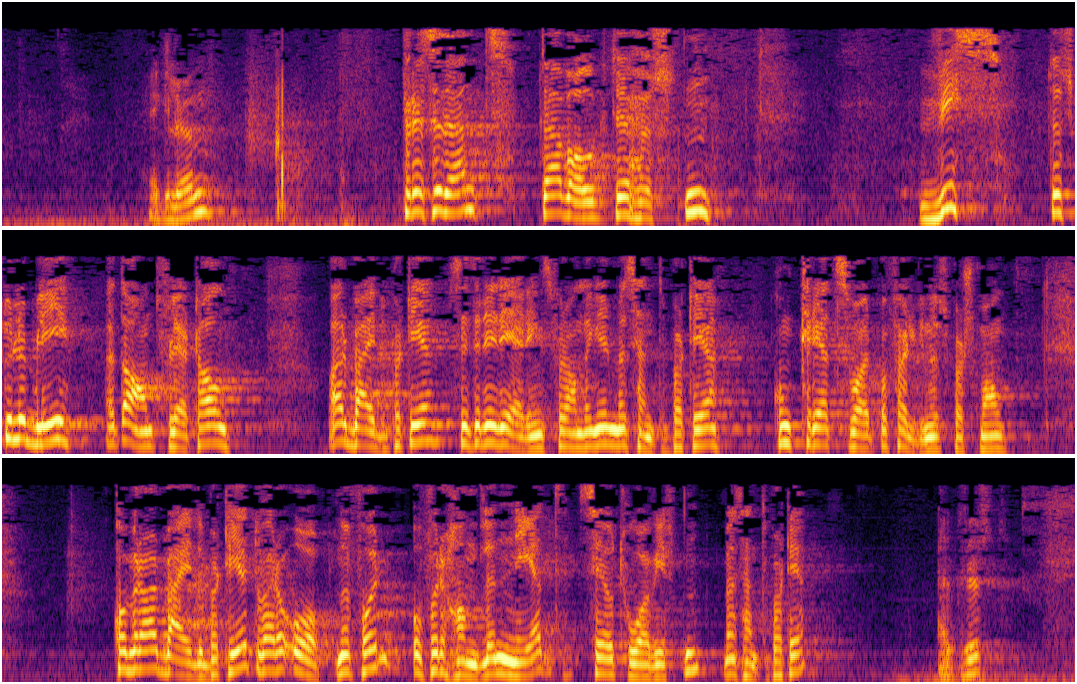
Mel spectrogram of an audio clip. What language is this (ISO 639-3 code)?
nob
